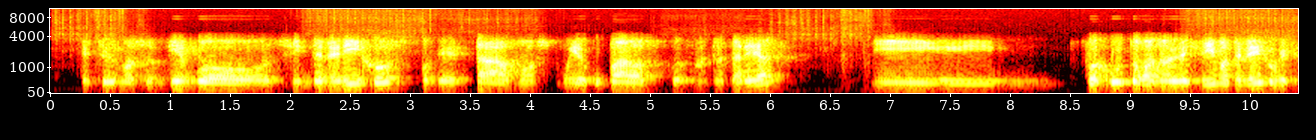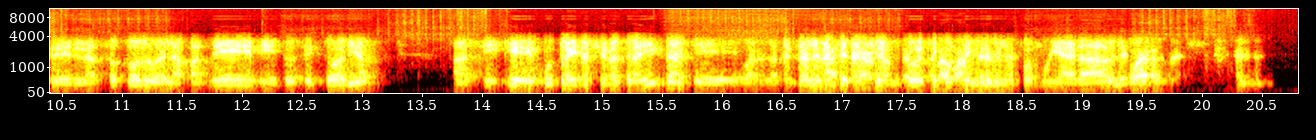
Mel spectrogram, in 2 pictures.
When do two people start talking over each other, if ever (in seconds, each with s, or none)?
16.8 s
